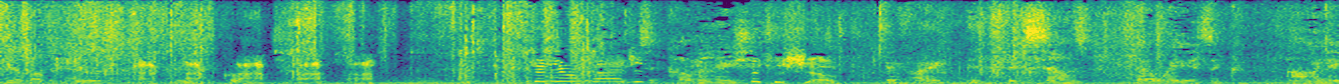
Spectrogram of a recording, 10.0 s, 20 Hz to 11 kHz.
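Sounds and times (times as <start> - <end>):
paper rustling: 0.0 - 4.8
steady low hum: 0.0 - 10.0.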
